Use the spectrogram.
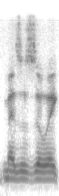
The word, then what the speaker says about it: Mesozoic: You're actually not the only one having difficulty pronouncing the title. I can do it for you. It's Phanerozoic to Mesozoic, Cenozoic.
